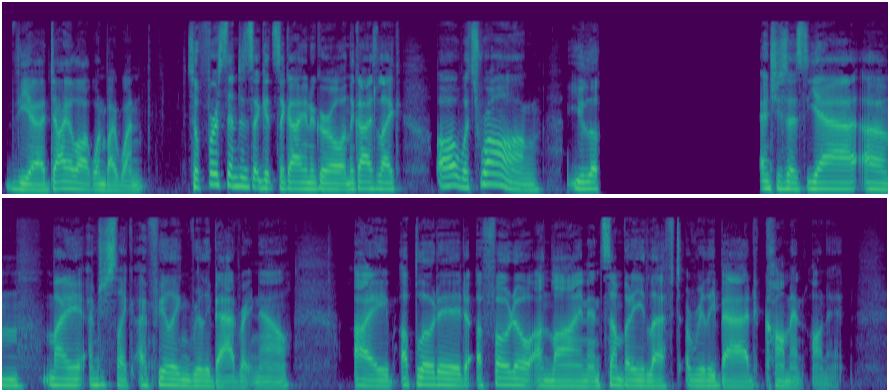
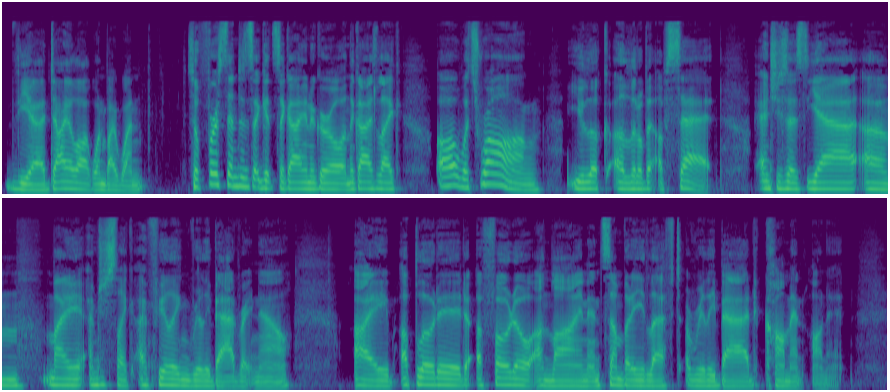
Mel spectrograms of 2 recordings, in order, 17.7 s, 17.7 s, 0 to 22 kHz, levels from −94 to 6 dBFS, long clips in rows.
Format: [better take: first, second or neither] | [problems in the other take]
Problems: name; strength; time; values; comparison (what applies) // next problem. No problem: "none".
second | audio cutting out; at 6 s for 1.5 s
